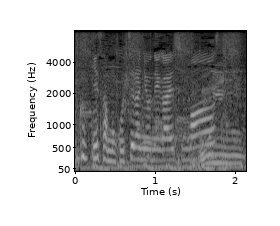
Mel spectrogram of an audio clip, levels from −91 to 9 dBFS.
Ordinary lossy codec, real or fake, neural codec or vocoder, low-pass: none; real; none; none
